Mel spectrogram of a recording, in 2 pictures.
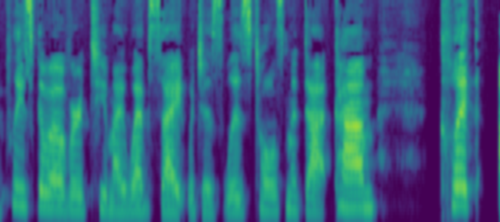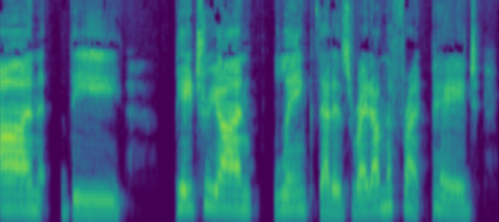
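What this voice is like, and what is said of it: Scratchy, hoarse voice. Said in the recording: “give my scratchy voice a rest”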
